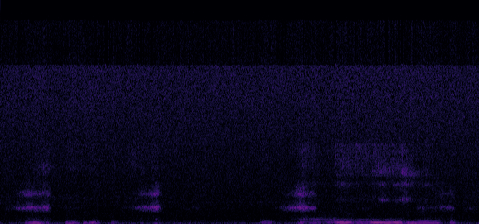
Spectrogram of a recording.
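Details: Sleeping dog snoring: low, fluttering, rumbling breaths repeating irregularly, some with a nasal whistle, with snorting.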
